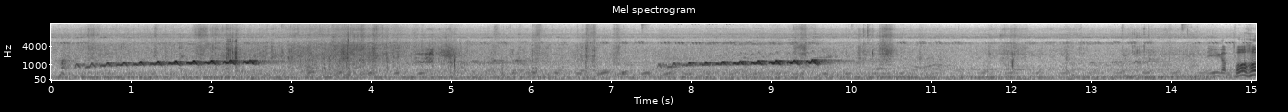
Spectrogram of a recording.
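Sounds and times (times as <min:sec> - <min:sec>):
bird calling rising notes: 0:00.3 - 0:03.0, 0:06.8 - 0:10.0.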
